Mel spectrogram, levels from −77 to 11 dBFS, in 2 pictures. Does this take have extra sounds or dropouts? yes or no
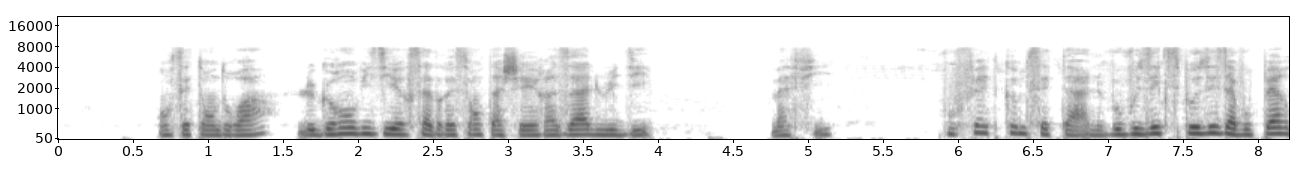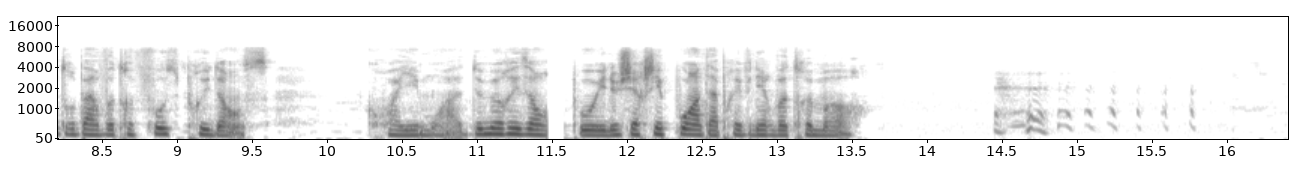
yes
